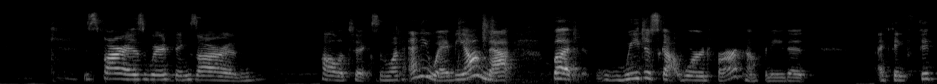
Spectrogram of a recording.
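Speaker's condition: No condition

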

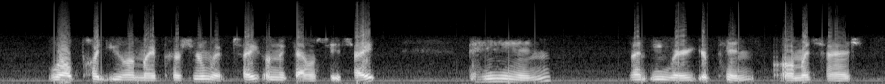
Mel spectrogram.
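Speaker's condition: Cerebral palsy; accepts own voice

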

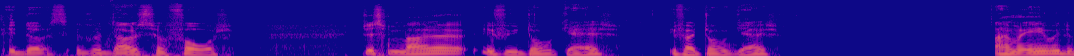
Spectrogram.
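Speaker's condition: Down syndrome; learned to talk

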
